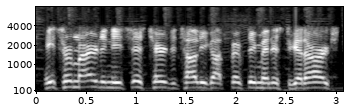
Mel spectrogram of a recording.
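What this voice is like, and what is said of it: Put-on Irish accent. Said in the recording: “That's my Irish accent... That's right, really good... Oh, that was so good”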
